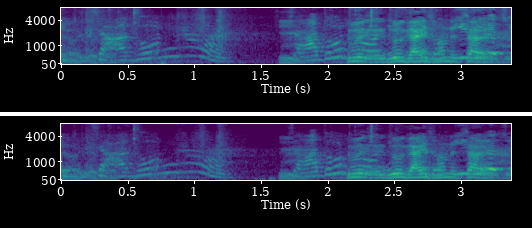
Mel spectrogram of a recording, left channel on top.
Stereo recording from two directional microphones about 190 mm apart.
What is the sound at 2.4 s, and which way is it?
Speech, 55° right (ahead or behind).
